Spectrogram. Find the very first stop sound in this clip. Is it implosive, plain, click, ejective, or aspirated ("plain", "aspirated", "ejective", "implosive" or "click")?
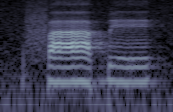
implosive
